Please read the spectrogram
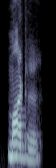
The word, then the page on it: model: Indian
